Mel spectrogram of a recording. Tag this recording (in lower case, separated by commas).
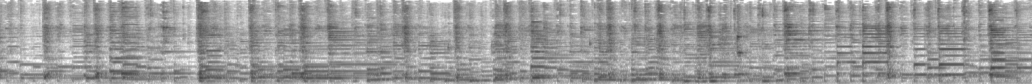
music, bluegrass, country, guitar, plucked string instrument, musical instrument, mandolin, acoustic guitar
